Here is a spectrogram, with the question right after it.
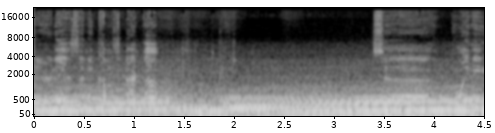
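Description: A Dodge Demon engine held at high RPM roars loud and close, its steady harmonic drone shifting slightly in pitch, with a voice talking over it.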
